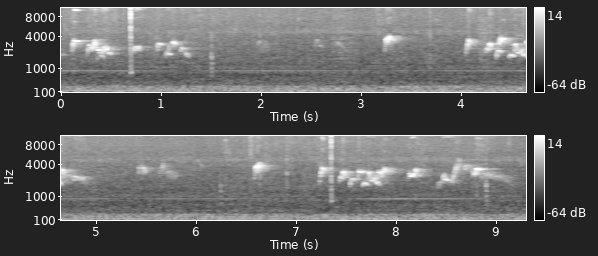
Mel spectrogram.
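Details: Red-whiskered bulbul of the white-cheeked type, lured with a decoy bird in a fighting trap, giving clustered chirpy warbles in quick bursts roughly every second, with a few sharp clicks and a steady low drone.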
